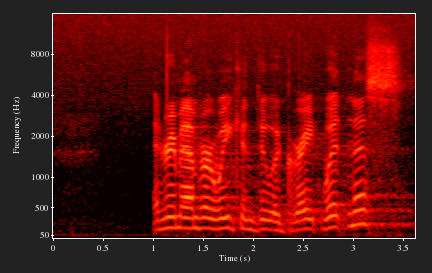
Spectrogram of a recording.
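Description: An elderly man speaks calmly through a microphone in a large, echoing hall.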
